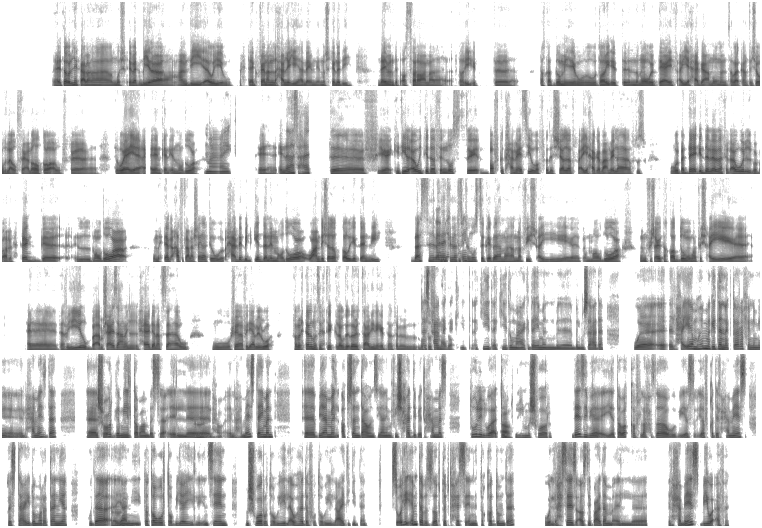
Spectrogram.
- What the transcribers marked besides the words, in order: in English: "ups and downs"; other background noise
- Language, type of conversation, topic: Arabic, advice, إزاي أرجّع حماسي لما أحسّ إنّي مش بتقدّم؟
